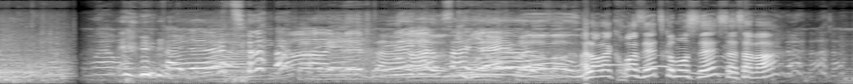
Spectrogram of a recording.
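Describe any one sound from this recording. Women laugh loudly close by.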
